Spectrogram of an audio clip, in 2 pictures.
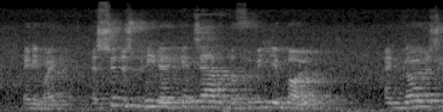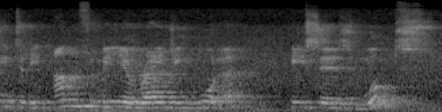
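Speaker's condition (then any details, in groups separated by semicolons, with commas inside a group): No condition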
